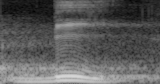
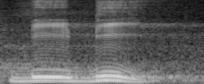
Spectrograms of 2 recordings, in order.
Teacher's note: Saat baca bi, turunkan suaranya biar bi. Seperti kita bilang bibi.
